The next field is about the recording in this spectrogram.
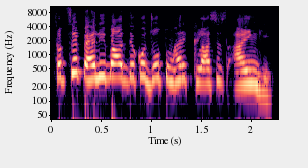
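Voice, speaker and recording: A young man teaching English in an energetic online class, talking like a friendly big brother and often checking in with his students. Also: very high-pitched, quick pace, no room sound, studio quality.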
